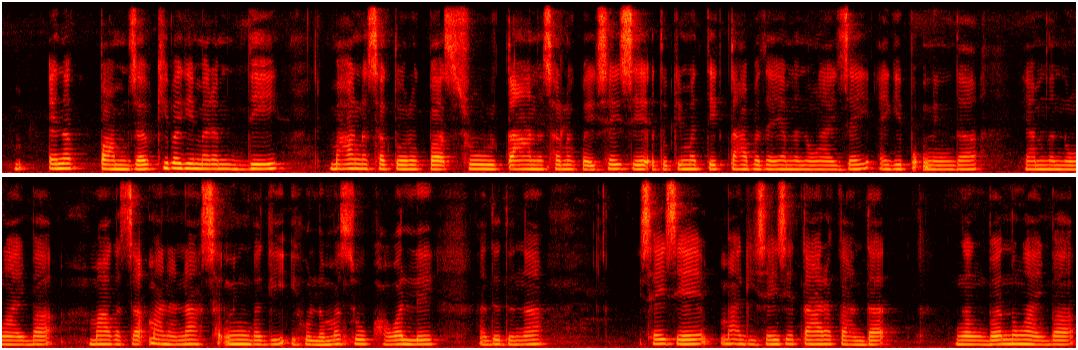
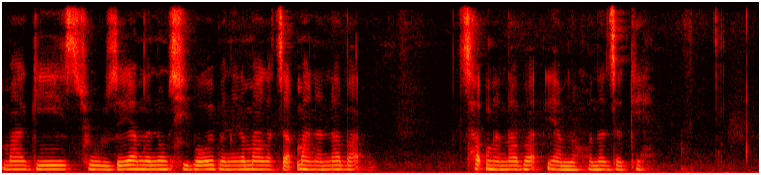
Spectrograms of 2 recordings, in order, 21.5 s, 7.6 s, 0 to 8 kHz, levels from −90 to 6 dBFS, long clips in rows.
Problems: background sounds at intervals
